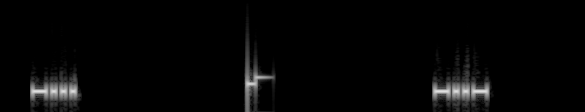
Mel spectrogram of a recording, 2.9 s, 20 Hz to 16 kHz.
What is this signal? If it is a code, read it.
Morse code, heard as a keyed tone, about 50 wpm, 700 Hz. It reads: B X
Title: Single Character (Letter:Number:Punctuation:Prosign) 50wpm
